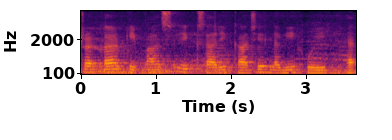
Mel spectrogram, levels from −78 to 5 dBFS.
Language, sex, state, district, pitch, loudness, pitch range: Hindi, male, Chhattisgarh, Raipur, 130 Hz, -18 LUFS, 125-140 Hz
